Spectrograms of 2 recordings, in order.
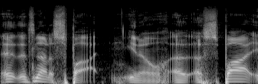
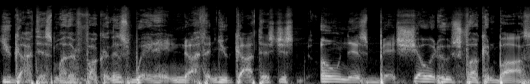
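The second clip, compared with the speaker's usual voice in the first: put-on whispering. Retelling a gym stranger's motivational words during a squat: imitating someone whispering. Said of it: "He's, he's whispering things like".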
